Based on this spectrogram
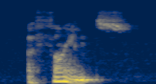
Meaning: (verb) To be betrothed to; to promise to marry; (noun) 1. Faith, trust 2. A solemn engagement, especially a pledge of marriage
- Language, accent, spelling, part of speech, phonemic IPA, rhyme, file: English, Southern England, affiance, verb / noun, /əˈfaɪ.əns/, -aɪəns, LL-Q1860 (eng)-affiance.wav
